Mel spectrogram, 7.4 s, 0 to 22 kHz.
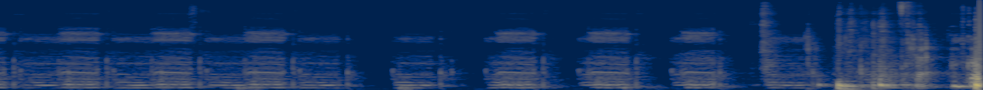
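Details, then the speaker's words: Momcozy Air 1 wearable breast pump, one side running, held as if on the breast: soft, regular mechanical pumping cycles about two a second with brief pauses, quite quiet, with handling noise at the end. "If I put that as if it's on my breast, you can hear it's quite quiet, which is another plus about the Air1."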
